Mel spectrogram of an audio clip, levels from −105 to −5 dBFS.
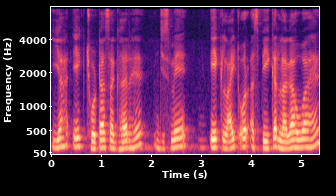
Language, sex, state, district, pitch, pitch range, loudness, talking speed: Hindi, male, Jharkhand, Deoghar, 160 Hz, 150-175 Hz, -16 LUFS, 155 wpm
